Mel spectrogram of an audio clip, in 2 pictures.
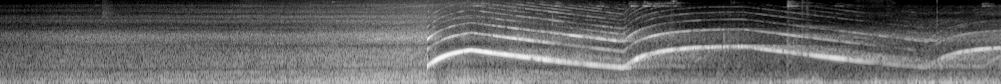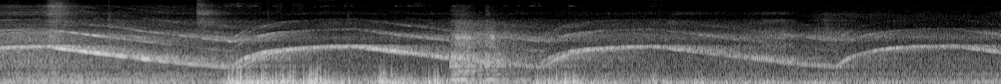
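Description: Ambulance engine pulling away, then its electronic siren starting about six seconds in with a repeating wail that rises quickly and falls slowly about every three seconds, loudest at first and fading as the ambulance drives off. A short low air-horn blast sounds about two-thirds of the way through.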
